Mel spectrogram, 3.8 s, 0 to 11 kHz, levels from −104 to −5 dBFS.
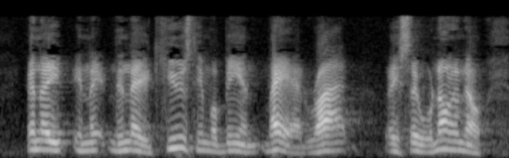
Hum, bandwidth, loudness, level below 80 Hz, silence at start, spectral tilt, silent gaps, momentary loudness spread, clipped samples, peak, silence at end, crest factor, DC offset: none; 8 kHz; -32 LUFS; -76 dBFS; 0.2 s; -5 dB/octave; none; 8 LU; under 0.1%; -12 dBFS; 0.2 s; 22 dB; under 0.1%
